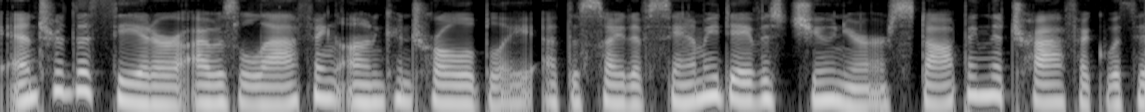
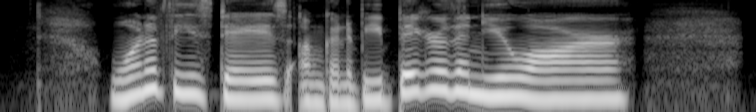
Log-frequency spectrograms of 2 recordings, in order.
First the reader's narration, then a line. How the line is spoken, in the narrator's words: I heard Sammy yelling to me through the traffic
